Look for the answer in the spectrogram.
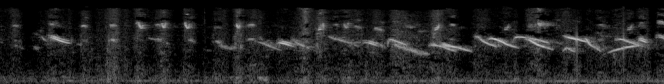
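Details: Green-winged saltator in full song, used as stimulating audio to get a silent bird singing: a steady stream of bright whistled notes, each sliding downward, repeated about twice a second with little break, over a low hum.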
